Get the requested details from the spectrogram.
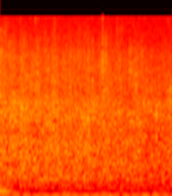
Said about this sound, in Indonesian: Beri tepuk tangan bagi dia.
